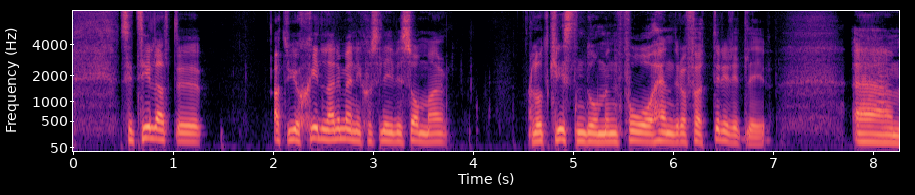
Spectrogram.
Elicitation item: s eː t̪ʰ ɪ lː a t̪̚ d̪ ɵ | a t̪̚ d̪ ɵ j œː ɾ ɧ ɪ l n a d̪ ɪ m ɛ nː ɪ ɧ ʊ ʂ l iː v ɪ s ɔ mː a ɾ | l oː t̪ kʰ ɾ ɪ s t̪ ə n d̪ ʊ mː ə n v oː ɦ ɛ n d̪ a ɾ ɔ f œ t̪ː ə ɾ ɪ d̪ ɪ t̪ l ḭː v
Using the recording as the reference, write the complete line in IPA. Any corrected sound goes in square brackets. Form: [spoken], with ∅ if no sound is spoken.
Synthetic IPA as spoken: s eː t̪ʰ ɪ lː a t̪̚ d̪ ɵ | a t̪̚ d̪ ɵ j œː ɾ ɧ ɪ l n a d̪ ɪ m ɛ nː ɪ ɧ ʊ ʂ l iː v ɪ s ɔ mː a ɾ | l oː t̪ kʰ ɾ ɪ s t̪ ə n d̪ ʊ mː ə n [f] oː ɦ ɛ n d̪ [ə] ɾ ɔ f œ t̪ː ə ɾ ɪ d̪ ɪ t̪ l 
